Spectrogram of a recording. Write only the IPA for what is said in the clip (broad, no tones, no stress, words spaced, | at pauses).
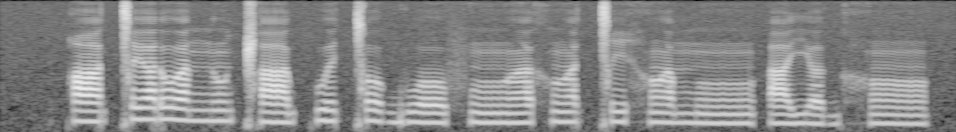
qaǀɪɐ̯ɾoɐ̯ nũǁa kʷɪ ǀoɡwo fũːɐ̯xũɐ̯ ǀihõɐ̯mũːʔa jəɡ hõ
